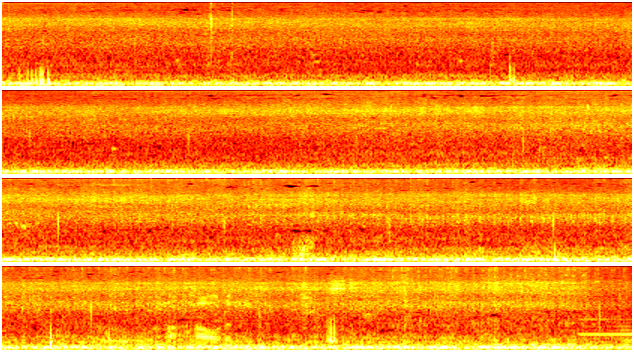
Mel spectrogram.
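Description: Steady low road rumble of a car being driven, heard from inside the cabin.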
